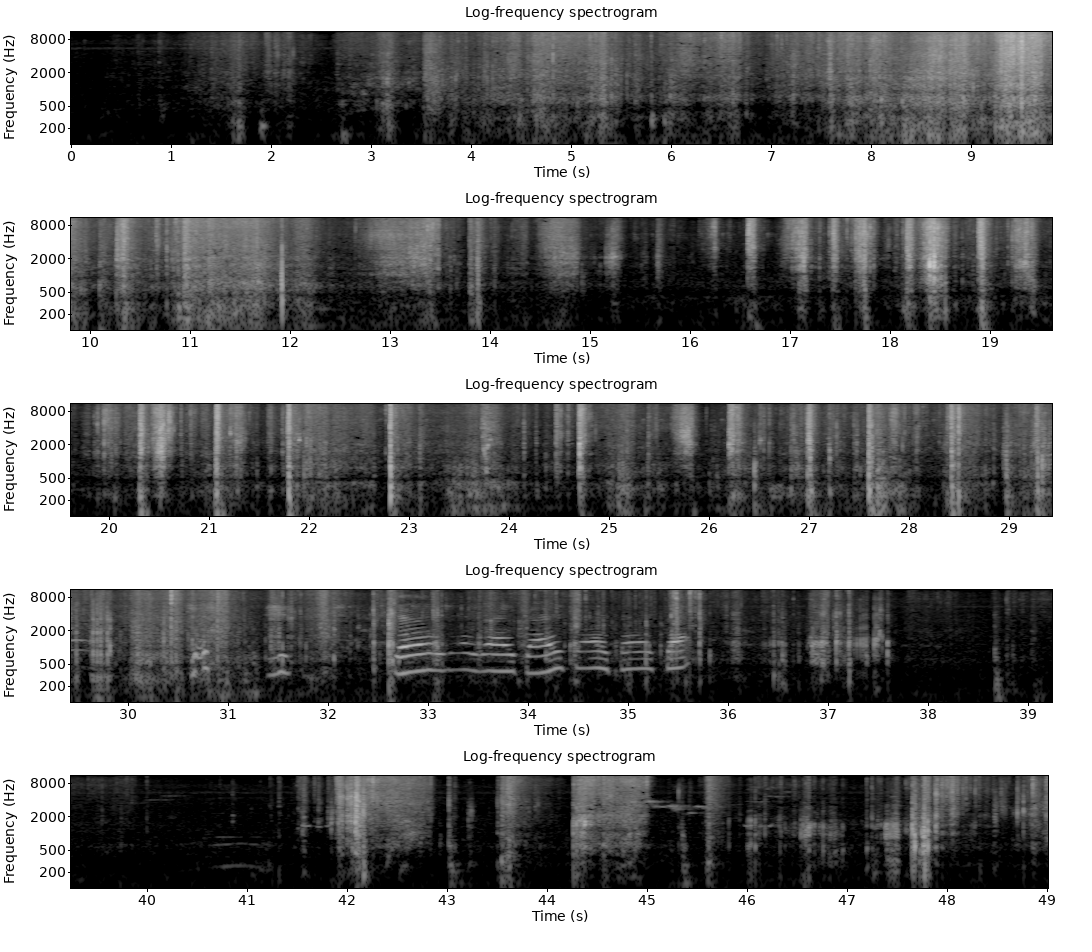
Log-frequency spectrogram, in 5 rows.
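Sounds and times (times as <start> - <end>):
banana sheaths tearing: 16.9 - 22.0.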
